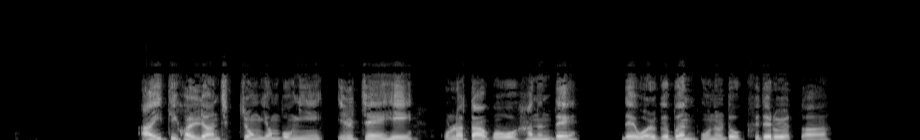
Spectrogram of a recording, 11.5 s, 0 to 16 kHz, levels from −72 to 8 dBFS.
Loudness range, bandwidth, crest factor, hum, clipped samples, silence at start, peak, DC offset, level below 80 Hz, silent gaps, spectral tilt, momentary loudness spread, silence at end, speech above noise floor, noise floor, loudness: 2 LU; 9 kHz; 18 dB; none; under 0.1%; 1.75 s; 0 dBFS; under 0.1%; -64 dBFS; none; -5.5 dB/octave; 8 LU; 1.15 s; over 73 dB; under -90 dBFS; -17 LUFS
